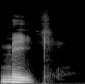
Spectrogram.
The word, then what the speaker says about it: make: No inglês a gente vai ter muitas vogais mudas no final de palavras, tá bom? Então a pronúncia é make, tá bom?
